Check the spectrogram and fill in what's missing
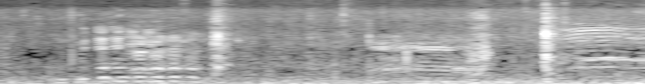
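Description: A flock of sheep bleats from a distance, faint and scattered over a soft background hiss, with two or three sharper calls standing out briefly.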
